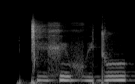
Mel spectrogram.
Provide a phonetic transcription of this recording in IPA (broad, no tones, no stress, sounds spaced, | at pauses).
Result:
ǀ e̤ x e xʷ e̤ d o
